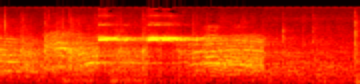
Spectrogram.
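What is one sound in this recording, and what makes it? A referee's whistle blows.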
